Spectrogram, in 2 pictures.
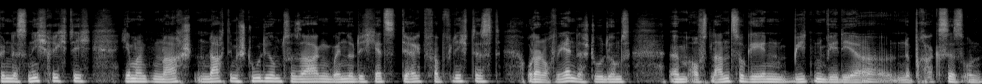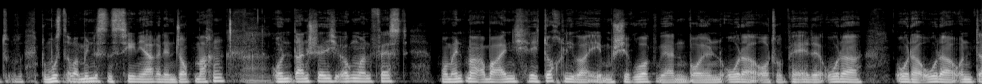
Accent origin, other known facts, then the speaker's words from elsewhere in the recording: Bavaria, Germany; born there; ich bin ein gebürtiger Bayer.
